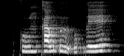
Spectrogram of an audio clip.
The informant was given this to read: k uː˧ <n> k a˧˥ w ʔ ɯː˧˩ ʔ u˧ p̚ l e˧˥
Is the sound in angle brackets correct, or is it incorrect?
incorrect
